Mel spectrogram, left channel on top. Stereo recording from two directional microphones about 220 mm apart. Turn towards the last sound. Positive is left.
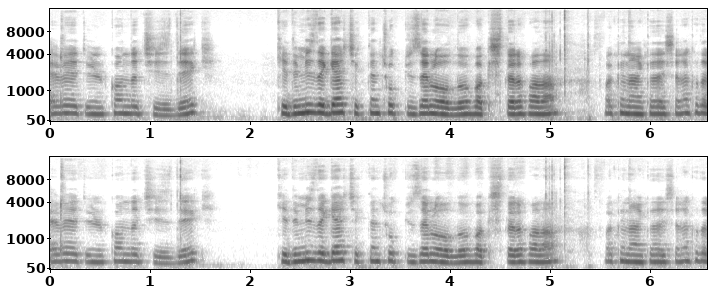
turn(degrees=30)  # may be behind; listen again after turning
